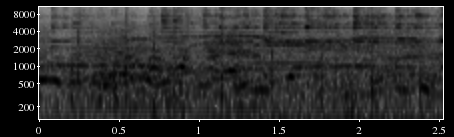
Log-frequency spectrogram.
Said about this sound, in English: You can hear that crowd, a very warm celebration welcoming Aaron in.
